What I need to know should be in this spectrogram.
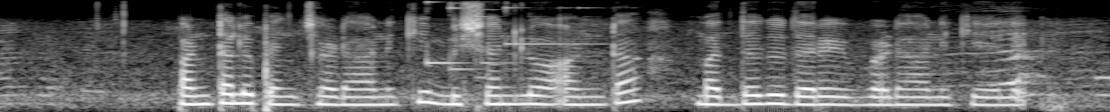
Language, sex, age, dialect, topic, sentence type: Telugu, female, 18-24, Southern, agriculture, statement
